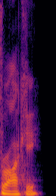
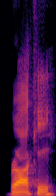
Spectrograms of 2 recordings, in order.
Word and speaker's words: Roky: Is it pronounced Rocky or Roky? I think it's Rocky. Rocky. Yeah, I believe it's Rocky.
